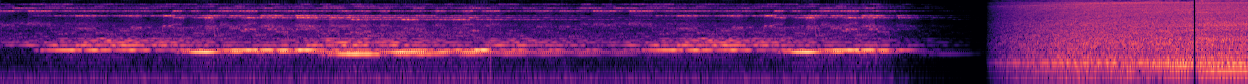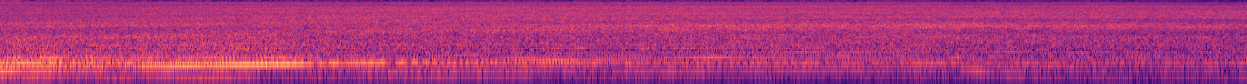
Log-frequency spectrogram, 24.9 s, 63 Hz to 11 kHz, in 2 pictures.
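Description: Honda Civic 2.2 i-CTDI diesel engine on a dyno: a steady hum cuts out briefly, then a loud, sustained broadband roar builds and holds near the microphone under load.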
